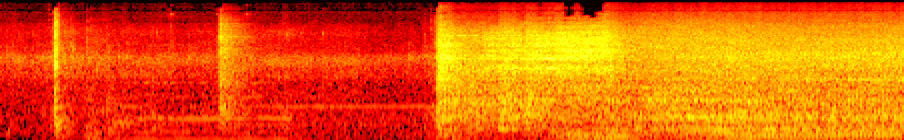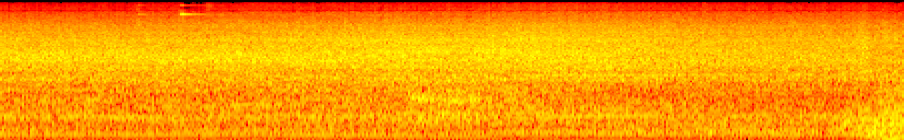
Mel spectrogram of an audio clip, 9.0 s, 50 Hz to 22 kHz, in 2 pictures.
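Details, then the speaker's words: 2010 Mazda 2 1.5 petrol after spark plug change: cranks and catches quickly, brief rev, then even idle with no misfire. "That all sounds good to me."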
